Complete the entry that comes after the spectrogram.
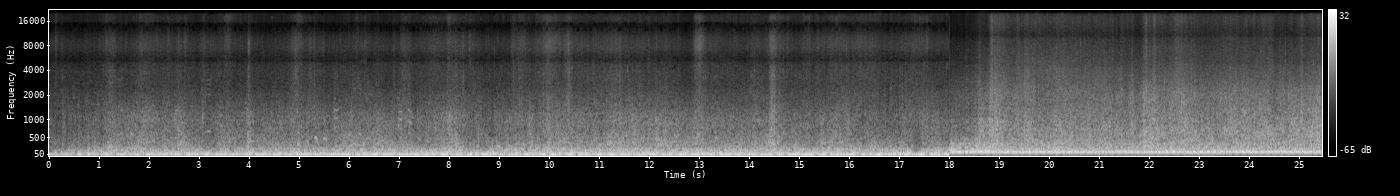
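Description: Sea waves and wind heard from a boat off the coast of Sweden, as a steady, loud roar of water and gusting wind buffeting the microphone throughout, with a deeper rumble taking over in the final few seconds.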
